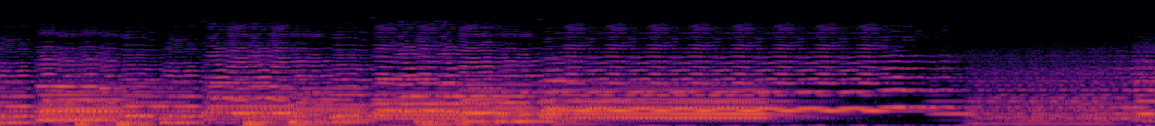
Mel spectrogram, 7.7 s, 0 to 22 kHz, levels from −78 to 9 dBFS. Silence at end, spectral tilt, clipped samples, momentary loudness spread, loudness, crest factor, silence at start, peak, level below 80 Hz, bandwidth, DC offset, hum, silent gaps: 0 s; -6 dB/octave; under 0.1%; 11 LU; -25 LUFS; 14 dB; 0 s; -10 dBFS; -40 dBFS; 12.5 kHz; under 0.1%; none; none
